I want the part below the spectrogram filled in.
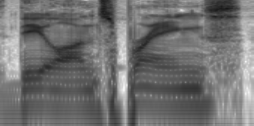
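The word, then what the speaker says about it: DeLeon Springs: I've gone out there to, and then you have I always say it wrong. It's DeLon Springs.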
